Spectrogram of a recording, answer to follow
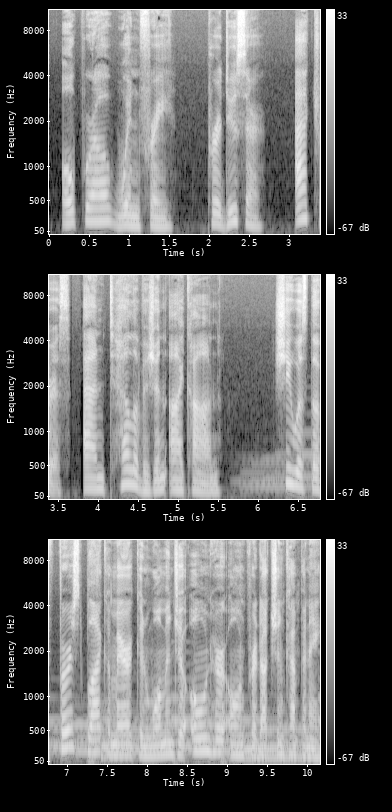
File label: Narration Biography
